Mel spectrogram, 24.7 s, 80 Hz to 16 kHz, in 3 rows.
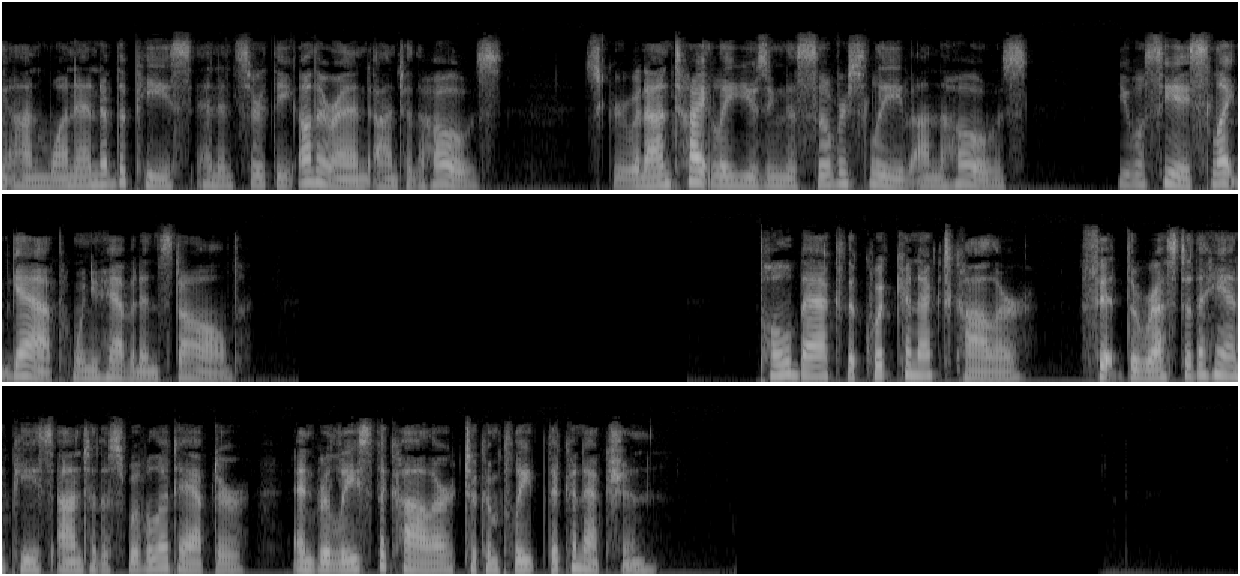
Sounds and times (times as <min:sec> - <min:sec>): Speech: 0:00.0 - 0:06.9, 0:07.5 - 0:09.9, 0:13.3 - 0:20.9.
